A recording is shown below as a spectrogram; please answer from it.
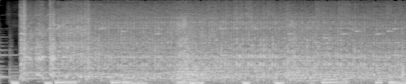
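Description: A car engine sound effect: an engine starting up about a third of a second in and running with a noisy, rough rumble for the rest of the stretch, over children's background music.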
